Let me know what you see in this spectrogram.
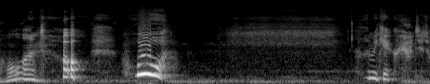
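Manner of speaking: very loud, swooping, overcome emotional outburst. Speaker swept with emotions, pausing to get grounded, emotional. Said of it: "I'm getting emotional".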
